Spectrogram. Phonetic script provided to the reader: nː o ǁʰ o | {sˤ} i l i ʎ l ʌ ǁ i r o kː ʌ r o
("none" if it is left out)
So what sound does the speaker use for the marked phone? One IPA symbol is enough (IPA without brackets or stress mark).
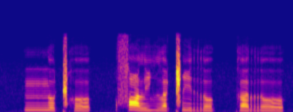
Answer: sˤ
